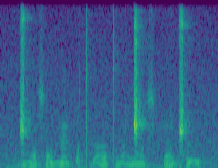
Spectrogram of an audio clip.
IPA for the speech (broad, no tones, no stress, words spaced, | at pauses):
ɡ͡ǁœ̃sˤœ̃ mæ̃pɵtˤɡwɑ̃tˤðˤɑ̃ ŋ͡ǁɔ̃sfɔ̃ǁɵ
